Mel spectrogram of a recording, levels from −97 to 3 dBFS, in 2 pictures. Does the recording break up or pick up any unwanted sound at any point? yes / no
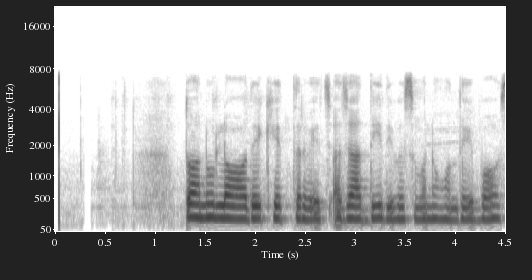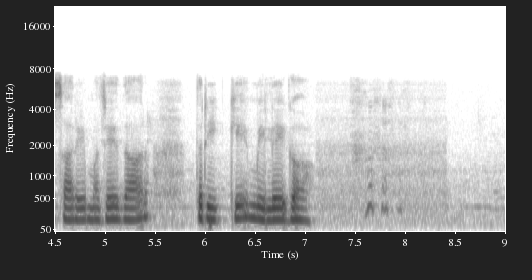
yes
